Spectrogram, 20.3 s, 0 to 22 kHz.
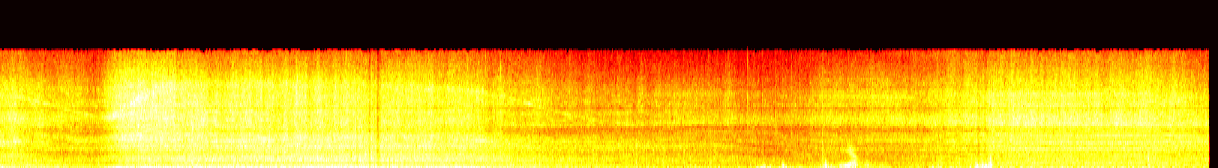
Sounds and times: Vehicle: 0.0 - 20.2
Speech: 13.9 - 15.4.

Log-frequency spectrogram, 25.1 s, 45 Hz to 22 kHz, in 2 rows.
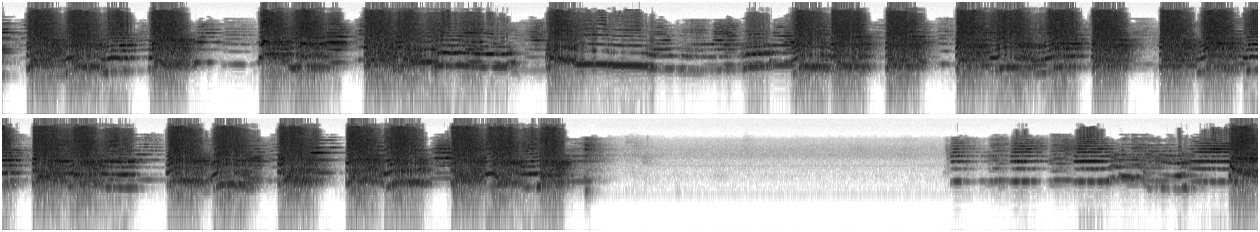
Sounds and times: Music: 0.0 - 18.7, 22.0 - 25.1.

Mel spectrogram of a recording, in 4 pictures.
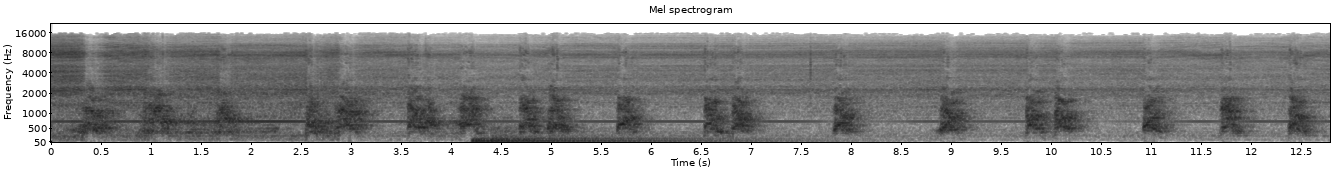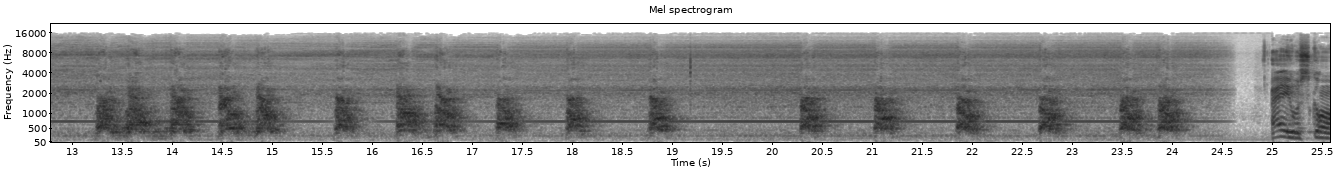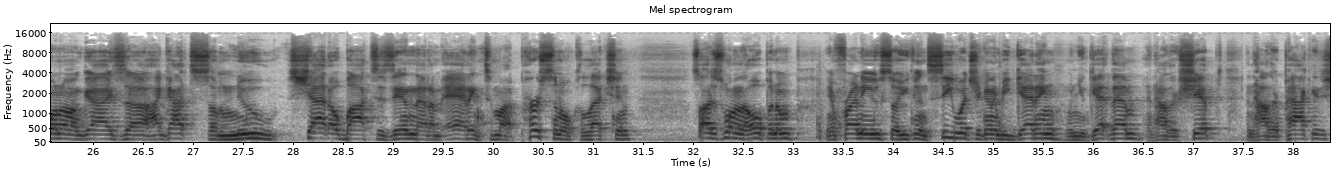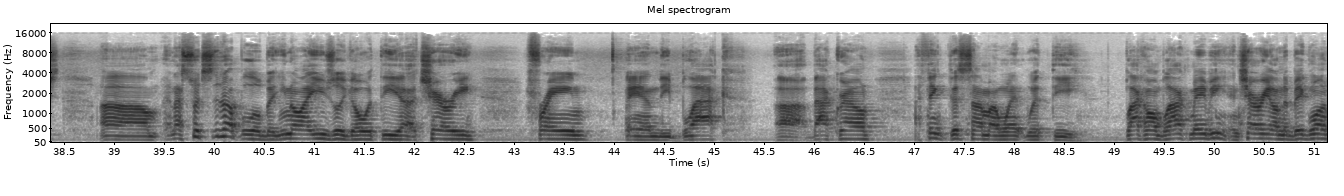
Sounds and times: Bow-wow: 0.2 - 4.2, 9.8 - 18.2, 18.8 - 19.1, 20.3 - 24.2
Yip: 0.3 - 2.0, 2.6 - 4.2, 9.8 - 10.3, 10.9 - 18.2, 18.8 - 19.1, 20.3 - 24.2
Speech: 24.9 - 51.1.

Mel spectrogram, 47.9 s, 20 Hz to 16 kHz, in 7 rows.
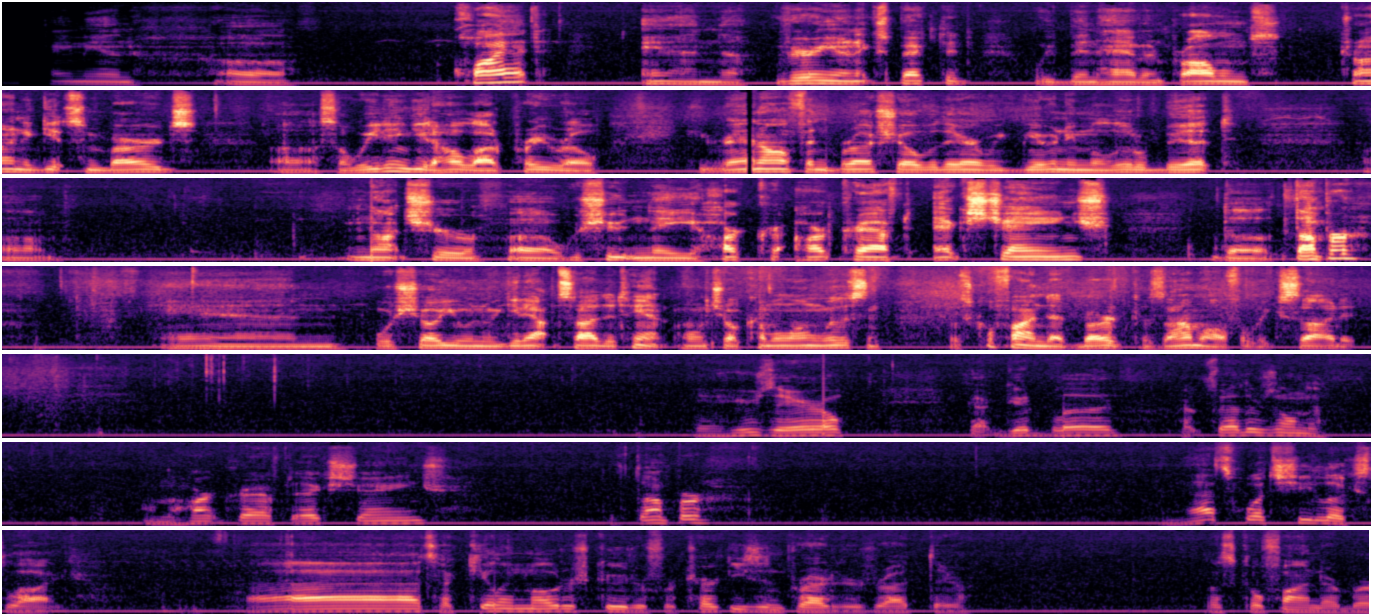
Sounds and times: Speech: 0.2 - 1.5, 2.2 - 13.0, 13.6 - 14.0, 15.4 - 20.6, 21.3 - 27.4, 30.8 - 31.6, 32.2 - 34.0, 34.9 - 36.6, 37.3 - 37.9, 40.0 - 41.6, 42.3 - 46.0, 47.1 - 47.9.

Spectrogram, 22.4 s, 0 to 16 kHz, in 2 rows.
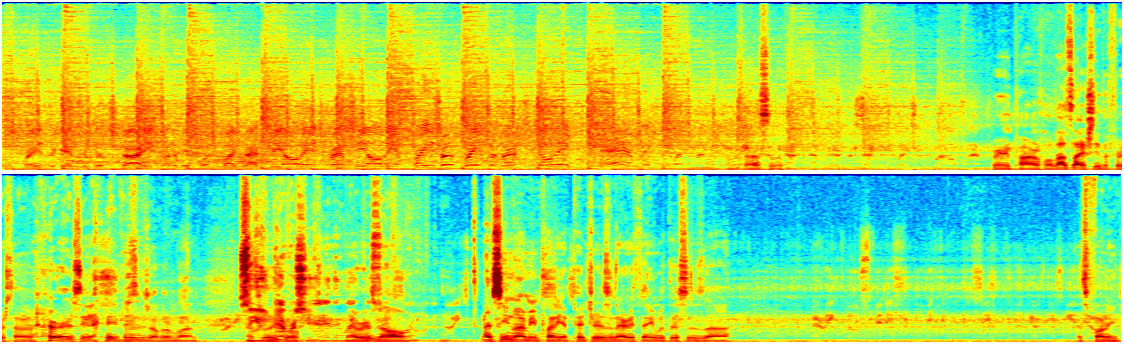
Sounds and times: Music: 0.0 - 10.3
Speech: 0.0 - 18.5, 19.3 - 22.3.

